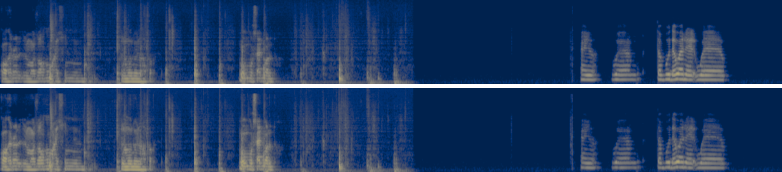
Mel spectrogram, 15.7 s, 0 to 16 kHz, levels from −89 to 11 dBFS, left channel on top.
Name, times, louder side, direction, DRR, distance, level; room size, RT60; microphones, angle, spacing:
voice 1, 0.0-1.7 2.4-3.1 4.8-5.5, right 5 dB, 45° right, 0.3 m, -28 dB
sound 1, 0.8-8.3, equal, 20° right, 0.7 m, -35 dB
voice 2, 11.6-12.0 12.2-12.8 13.1-14.5, left 3 dB, 40° left, 0.6 m, -31 dB
5.5 x 2.1 x 4.3 m
head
